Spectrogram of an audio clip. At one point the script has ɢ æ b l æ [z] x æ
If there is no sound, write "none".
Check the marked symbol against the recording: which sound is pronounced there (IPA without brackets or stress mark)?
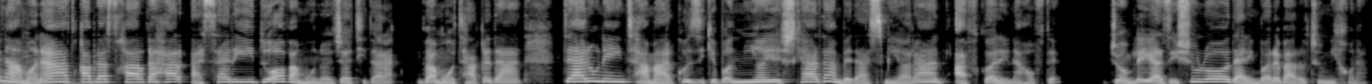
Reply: z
